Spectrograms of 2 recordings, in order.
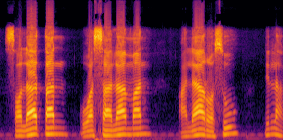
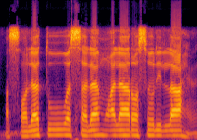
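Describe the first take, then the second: First: The first two nouns end in -an. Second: The first two nouns end in a u vowel. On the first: The speaker calls it right. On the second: The speaker calls it wrong. "Ada yang aneh nggak?"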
